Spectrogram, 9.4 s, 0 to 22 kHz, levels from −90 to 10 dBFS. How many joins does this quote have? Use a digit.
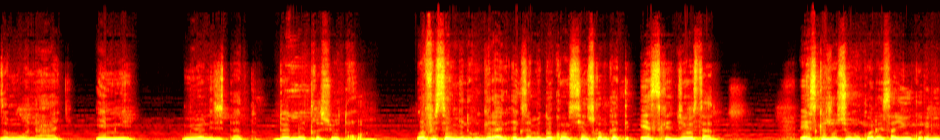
1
